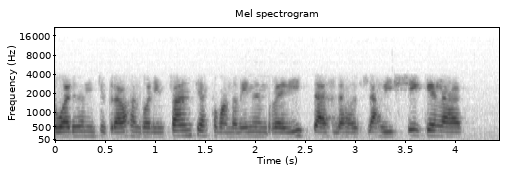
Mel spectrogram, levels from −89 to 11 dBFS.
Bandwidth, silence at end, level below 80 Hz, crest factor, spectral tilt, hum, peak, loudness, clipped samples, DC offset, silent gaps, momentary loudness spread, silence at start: 4.1 kHz; 0.4 s; -68 dBFS; 18 dB; -6.5 dB/octave; none; -2 dBFS; -21 LUFS; under 0.1%; under 0.1%; none; 7 LU; 0 s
